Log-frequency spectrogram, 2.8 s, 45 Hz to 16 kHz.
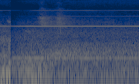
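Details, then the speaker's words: Party barge boat radio fuse tested with a multimeter on continuity: clean, unbroken steady beep as the probes touch, reading zero; the fuse is good. "Alright, this fuse is good. We have continuity. That should be on 0, but you hear the beep. So that fuse is good."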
